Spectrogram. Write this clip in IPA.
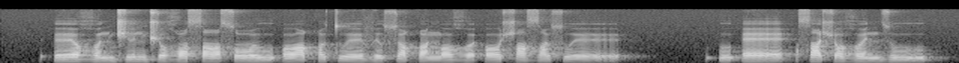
ʔɘː ʁʷɘ nd͡ʒɨ nd͡ʒuʁʷɨ sˤɘːsˤuː ʔɔːqʷɘtʷɘː vesʷɘ qʷɛŋɔ ʁʷɘʔɔ ʃizˤesʷɘː | ʔuʔɛ | sˤiʃɔʁʷe nzu

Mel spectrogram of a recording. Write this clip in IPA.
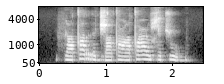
fitˤirə d͡ʒɛtˤ ʕətˤəʕuɕə t͡ʃub

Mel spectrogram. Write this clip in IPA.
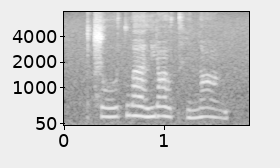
t͡so˧˥ʊ̯t̪wä˥˧ ljɑ˥˩ʊ̯t̪ʰi˩n̪ɑ˥˩ŋ

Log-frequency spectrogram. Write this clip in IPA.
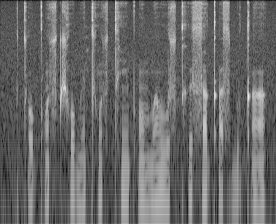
tʼokʼõst͡ʃʰobẽ tʰũstʰĩpʼõ bɐ̃βuskʰɨ sɐkʼɐs bɵkʼɐ̃

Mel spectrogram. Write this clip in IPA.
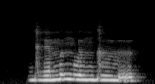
ɡʱen̪ɨŋlɨ ŋɡɨ

